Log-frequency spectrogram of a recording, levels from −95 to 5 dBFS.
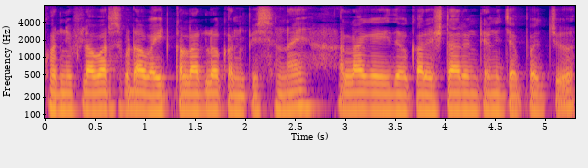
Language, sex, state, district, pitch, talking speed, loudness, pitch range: Telugu, male, Andhra Pradesh, Sri Satya Sai, 115 Hz, 135 wpm, -18 LUFS, 110-120 Hz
